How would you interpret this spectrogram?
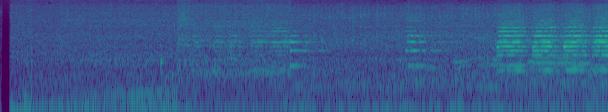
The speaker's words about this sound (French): Alors, comme vous pouvez l'entendre, il y a des voitures solidaires qui klaxonnent. Il y a une cinquantaine de gilets jaunes qui sont présents et qui font un filtrage de voitures.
